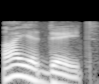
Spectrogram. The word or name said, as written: iodate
